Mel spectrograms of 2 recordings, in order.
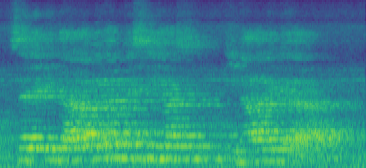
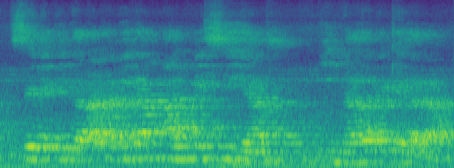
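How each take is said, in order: Both takes have the same delivery.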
